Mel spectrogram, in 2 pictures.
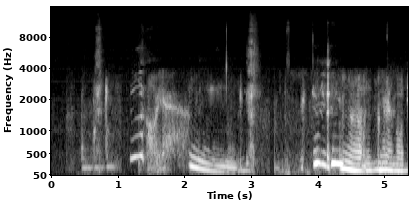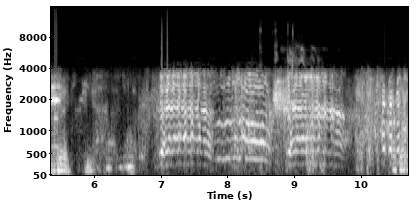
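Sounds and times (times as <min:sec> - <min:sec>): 
speech: 0:00.5 - 0:03.1, 0:04.0 - 0:06.7
sheep bleating: 0:07.0 - 0:10.7.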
